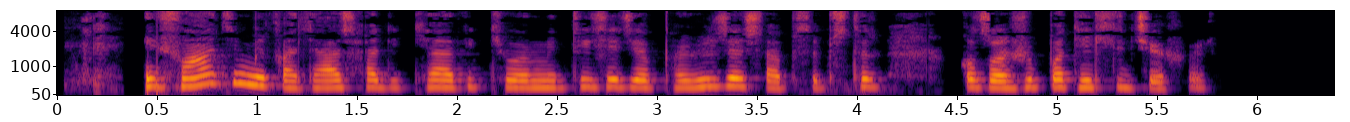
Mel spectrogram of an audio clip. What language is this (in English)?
Kabardian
